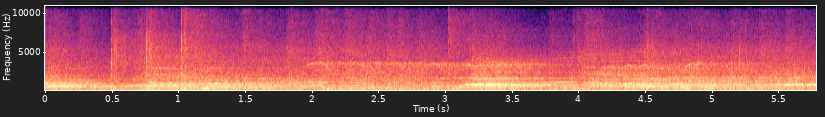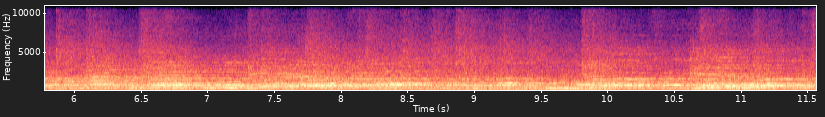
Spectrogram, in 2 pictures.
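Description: Boxing gloves thud against a body in quick punches.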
